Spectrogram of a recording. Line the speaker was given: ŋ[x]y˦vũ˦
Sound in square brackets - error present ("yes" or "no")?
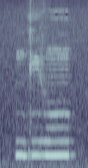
yes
